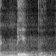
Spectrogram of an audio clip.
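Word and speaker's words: dip: इस आई से हमें छोटी इ की मात्रा लिख देना है। यह लिखा गया आपका डीप। क्या लिखा है? डीप।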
